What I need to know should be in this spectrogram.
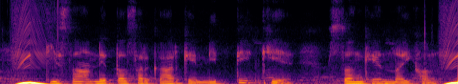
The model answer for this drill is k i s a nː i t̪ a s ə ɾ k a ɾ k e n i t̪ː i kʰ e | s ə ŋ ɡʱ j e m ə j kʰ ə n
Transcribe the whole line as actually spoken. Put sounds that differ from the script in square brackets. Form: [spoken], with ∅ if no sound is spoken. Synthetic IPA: k i s a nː [e] t̪ a s ə ɾ k a ɾ k e n i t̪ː i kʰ e | s ə ŋ ɡʱ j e [n] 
